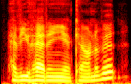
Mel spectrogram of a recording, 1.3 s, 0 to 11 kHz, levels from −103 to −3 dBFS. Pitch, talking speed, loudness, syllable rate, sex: 155 Hz, 320 wpm, -17 LUFS, 8.9 syllables/s, male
